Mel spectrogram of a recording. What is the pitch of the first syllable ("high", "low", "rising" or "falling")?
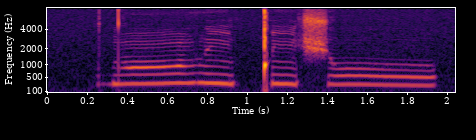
rising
